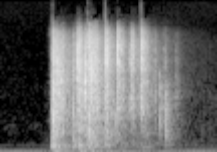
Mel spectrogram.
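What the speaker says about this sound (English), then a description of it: "Door's open. Come on in," A door opening in a radio drama, a sudden wooden thunk and clatter of the latch and hinges, close and fairly loud, lasting just over a second.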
